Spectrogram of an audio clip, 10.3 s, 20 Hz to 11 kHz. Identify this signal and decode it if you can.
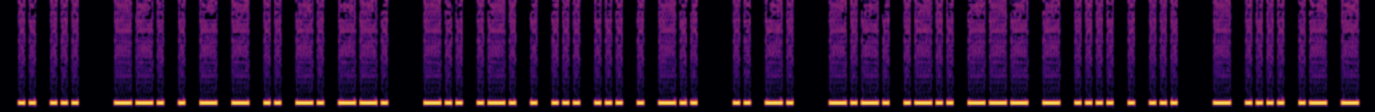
Morse code, heard as a keyed tone, about 31 wpm, 1000 Hz. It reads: IS GETTING DRESSED IN CLOTHES THAT
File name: qotdfiles / 30wpm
